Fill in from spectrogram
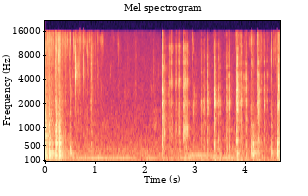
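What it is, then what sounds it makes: Glitter-coated soap bar being scraped. A metal blade scrapes a rectangular solid purple soap bar with a gold glitter coating, held in the hand. Short, bright, crackly scraping bursts come early, then a near-silent pause, then a denser run of crisp scrapes and crinkles to the end.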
